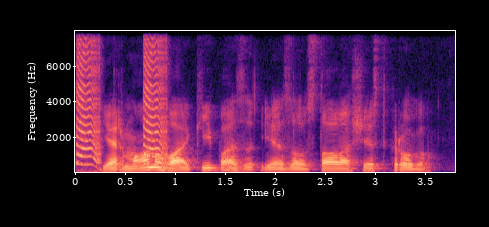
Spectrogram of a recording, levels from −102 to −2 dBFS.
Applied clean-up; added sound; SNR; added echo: none; Cupboard open or close / Door; 2 dB; none.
